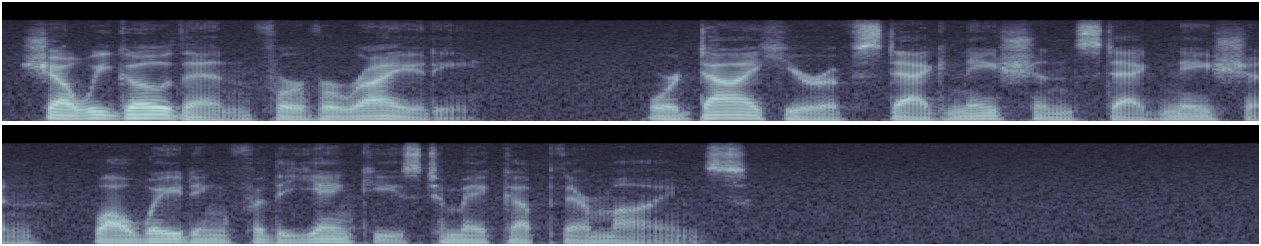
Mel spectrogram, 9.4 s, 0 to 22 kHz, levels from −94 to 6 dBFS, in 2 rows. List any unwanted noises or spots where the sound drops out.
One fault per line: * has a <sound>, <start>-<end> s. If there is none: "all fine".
all fine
